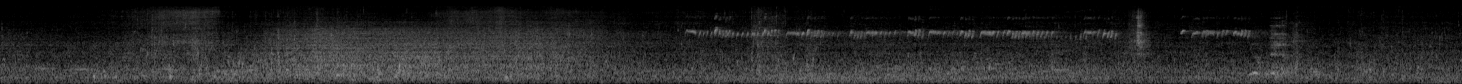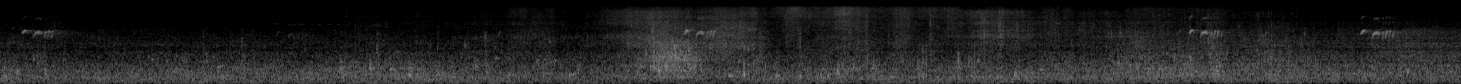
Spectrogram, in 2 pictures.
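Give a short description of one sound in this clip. Calm water laps gently outdoors in a light breeze.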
